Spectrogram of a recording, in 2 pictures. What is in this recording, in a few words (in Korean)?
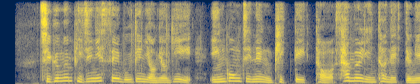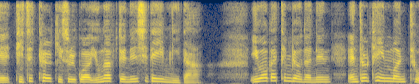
Korean Voice; Female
